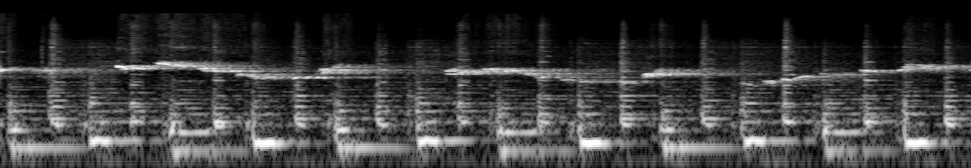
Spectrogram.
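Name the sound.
whistling a melody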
